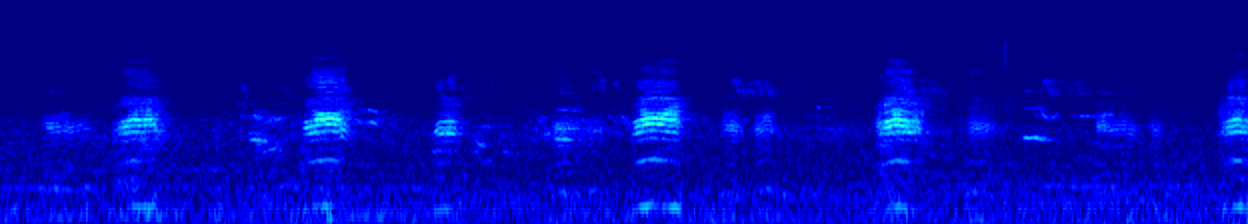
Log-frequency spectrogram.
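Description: Poultry calling: four loud calls of about half a second each, two to three seconds apart, with softer short calls in between.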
